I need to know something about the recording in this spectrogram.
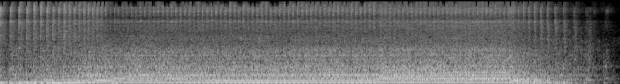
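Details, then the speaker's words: Roadside-found Craftsman mower with Briggs & Stratton engine, running after repair: steady, even but slightly slow engine speed before shutting down; rpm still to be checked with a meter. "it's a lot better I think it's a little slow now we'll have to get out my meter and check what RPM we're spinning at"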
